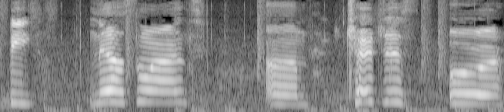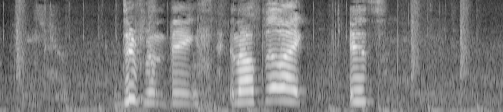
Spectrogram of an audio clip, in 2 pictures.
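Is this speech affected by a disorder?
Yes: cerebral palsy.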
